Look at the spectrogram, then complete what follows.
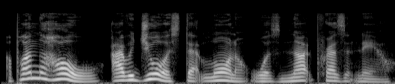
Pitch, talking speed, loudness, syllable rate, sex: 170 Hz, 165 wpm, -17 LUFS, 4.6 syllables/s, female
